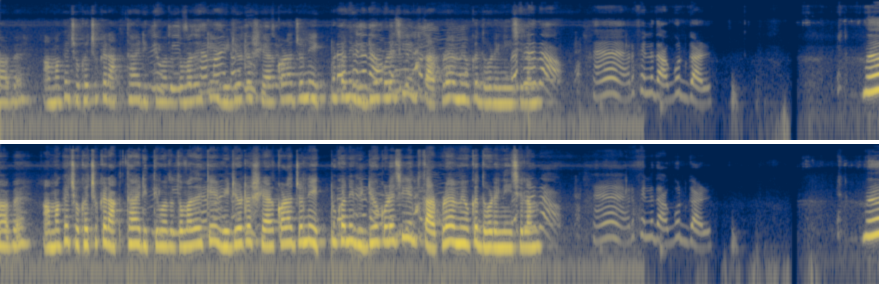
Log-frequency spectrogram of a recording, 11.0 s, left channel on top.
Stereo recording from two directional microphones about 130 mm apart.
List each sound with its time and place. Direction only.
0.0 s a woman's voice: 85° right
4.4 s speech: 10° right (ahead or behind)
4.8 s speech: 85° right
6.7 s speech: 10° right (ahead or behind)
7.3 s a sound: 10° right (ahead or behind)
